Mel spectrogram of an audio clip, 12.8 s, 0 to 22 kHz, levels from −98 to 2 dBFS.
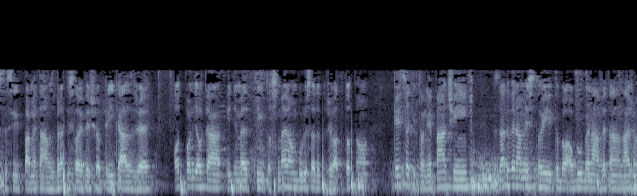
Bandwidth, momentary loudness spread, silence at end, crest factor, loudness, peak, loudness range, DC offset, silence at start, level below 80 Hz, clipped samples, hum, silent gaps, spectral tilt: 6.2 kHz; 5 LU; 0 s; 16 dB; -29 LUFS; -12 dBFS; 2 LU; under 0.1%; 0 s; -46 dBFS; under 0.1%; none; none; -6 dB/octave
